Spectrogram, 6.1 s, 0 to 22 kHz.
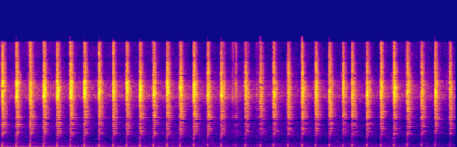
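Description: Suzuki Sport 120 two-stroke single-cylinder engine idling, its exhaust note an even beat of about eight pops a second. The engine runs quietly: "rất im".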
